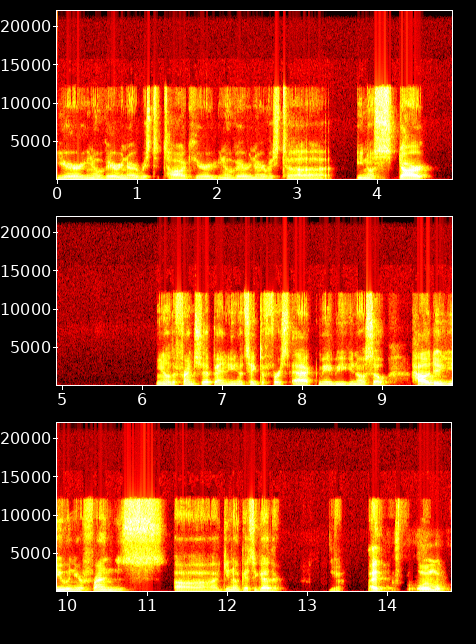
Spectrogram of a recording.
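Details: Stuttering in a male person who stutters who attends stuttering support group meetings.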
